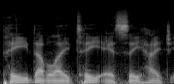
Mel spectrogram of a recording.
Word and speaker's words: Paatsch: I checked before we started, that your surname spelled P-A-A-T-S-C-H is in fact, we'll phonetically say that it's Paatsch.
